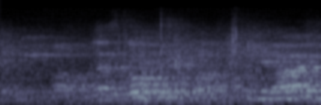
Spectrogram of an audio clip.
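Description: Indistinct voices of several people talking in a large stone hall, echoing.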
